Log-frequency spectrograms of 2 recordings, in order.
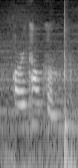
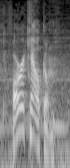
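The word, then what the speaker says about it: orichalcum: pronounce the word or oricalcum oricalcum there you go a video with 28,000 views tells you that's how it's pronounced I'm going to forget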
